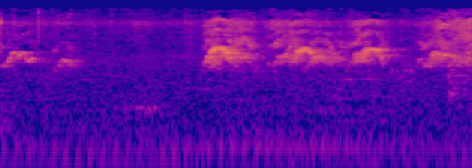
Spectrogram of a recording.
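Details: A white Bengalese (society) finch in a colony gives a few faint thin notes, then harsh, buzzy chirps repeated about twice a second.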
